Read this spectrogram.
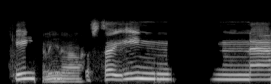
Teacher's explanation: சதி செய்யப்பட்ட நூன் நாங்க இரண்டு ஹரக்கத் அளவுக்கு நின்று போவோம்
